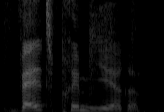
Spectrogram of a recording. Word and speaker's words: Weltpremiere: It's actually Weltpremiere. Pretty similar, yeah, right? I think I could do that. Yeah, do it. Weltpremiere.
